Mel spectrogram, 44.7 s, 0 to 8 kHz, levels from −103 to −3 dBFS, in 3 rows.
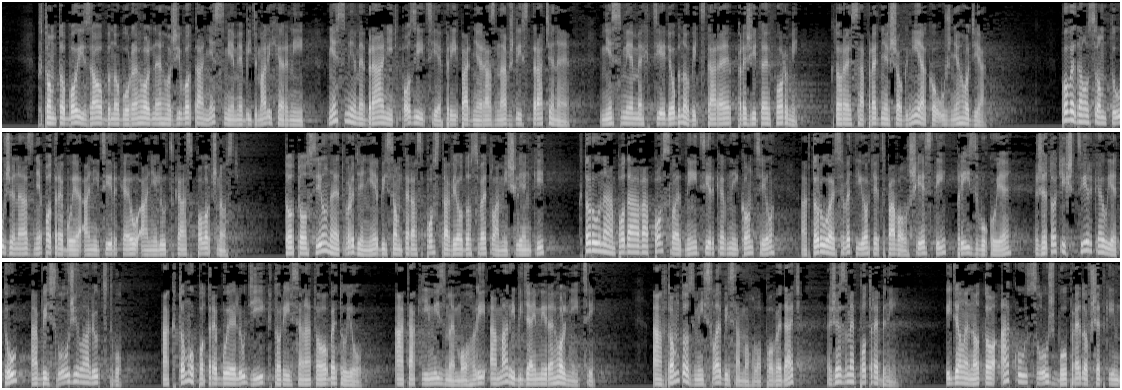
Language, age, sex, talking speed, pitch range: Slovak, 30-49, male, 150 wpm, 105-130 Hz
